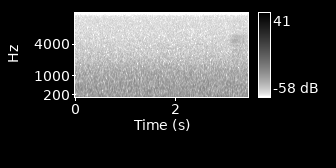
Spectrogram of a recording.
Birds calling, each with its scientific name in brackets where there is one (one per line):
Steller's Jay (Cyanocitta stelleri)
